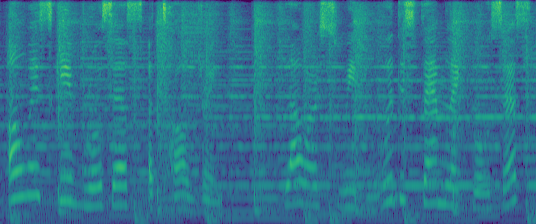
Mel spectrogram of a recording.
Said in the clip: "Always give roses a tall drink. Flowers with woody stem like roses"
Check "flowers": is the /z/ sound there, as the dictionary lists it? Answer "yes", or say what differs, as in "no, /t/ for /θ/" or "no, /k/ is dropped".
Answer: no, /s/ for /z/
